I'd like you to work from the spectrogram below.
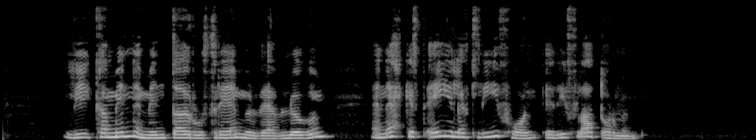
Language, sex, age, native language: Icelandic, female, 50-59, Icelandic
